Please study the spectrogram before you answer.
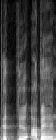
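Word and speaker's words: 벧아웬: 숙한 곳인데요 그 다음에는 원래 발음은 베트 아 벤 이라는 발음을 습니다 여기서 아베는 재난 소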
